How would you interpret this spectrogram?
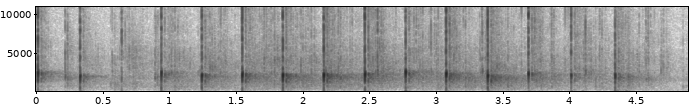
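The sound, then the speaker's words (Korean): An audience claps in steady unison to welcome young adults who have come, about sixteen sharp, bright claps at an even brisk rhythm over five seconds, with no talking. “우리 청년분들 오셨는데 박수 한번 치겠습니다.”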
